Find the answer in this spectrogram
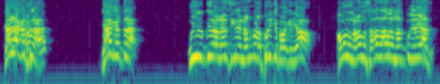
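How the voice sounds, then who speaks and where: A lovesick, boastful village fellow in a film comedy, full of rambling, exclamatory talk. The voice sits very high for a man. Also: moderate pace, bright, forceful tone. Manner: exclamatory, rambling comic banter. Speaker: comic actor in a film. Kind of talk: Tamil film comedy scene.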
